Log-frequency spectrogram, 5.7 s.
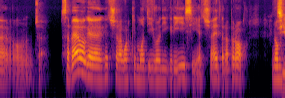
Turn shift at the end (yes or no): yes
